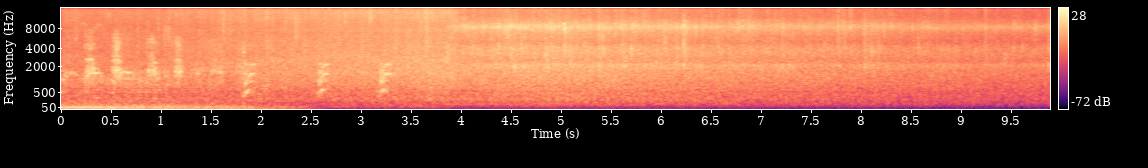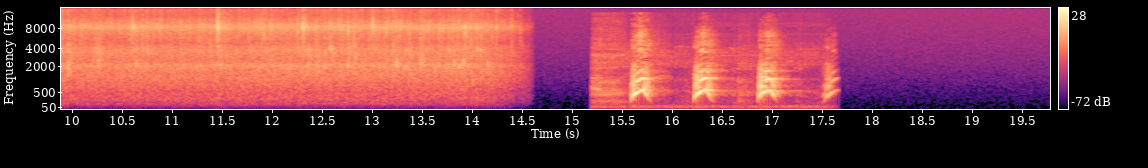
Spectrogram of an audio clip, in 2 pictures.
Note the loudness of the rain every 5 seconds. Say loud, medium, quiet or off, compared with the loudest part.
loud, loud, medium, off.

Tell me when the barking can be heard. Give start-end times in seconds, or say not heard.
1.6-3.4, 15.2-17.6.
